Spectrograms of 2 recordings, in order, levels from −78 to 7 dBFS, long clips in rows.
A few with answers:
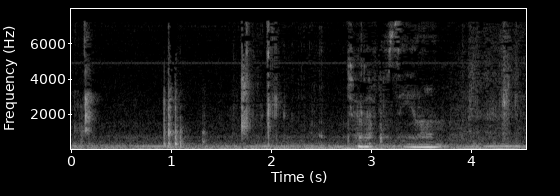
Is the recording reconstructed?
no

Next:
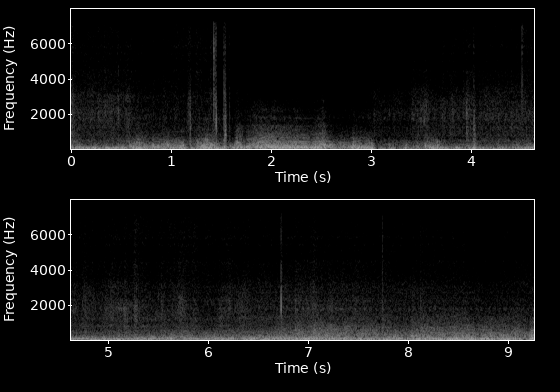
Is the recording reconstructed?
yes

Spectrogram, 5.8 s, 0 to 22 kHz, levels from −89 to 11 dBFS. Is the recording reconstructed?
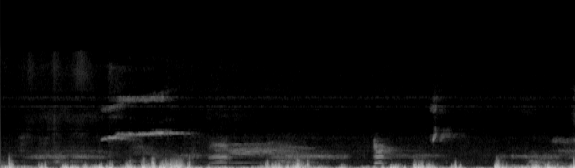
yes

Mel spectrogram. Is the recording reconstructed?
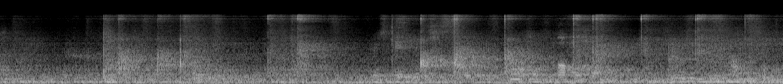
yes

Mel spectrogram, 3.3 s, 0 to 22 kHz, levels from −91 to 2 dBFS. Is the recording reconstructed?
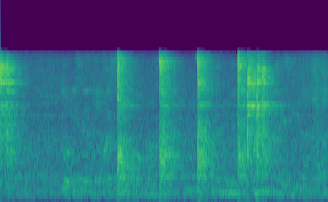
no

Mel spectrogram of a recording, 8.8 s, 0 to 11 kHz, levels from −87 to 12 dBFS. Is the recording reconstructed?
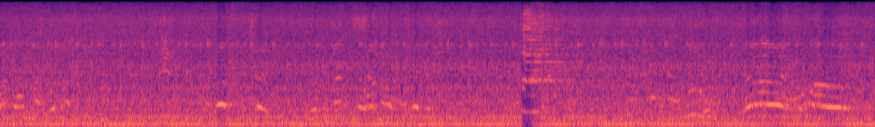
no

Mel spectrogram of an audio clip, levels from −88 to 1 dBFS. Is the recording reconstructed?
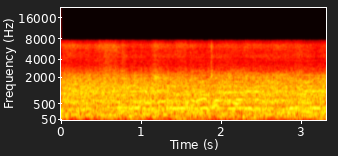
yes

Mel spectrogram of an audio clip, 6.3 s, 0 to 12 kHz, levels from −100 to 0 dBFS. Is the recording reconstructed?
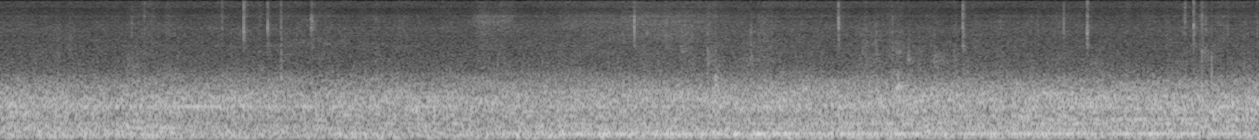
yes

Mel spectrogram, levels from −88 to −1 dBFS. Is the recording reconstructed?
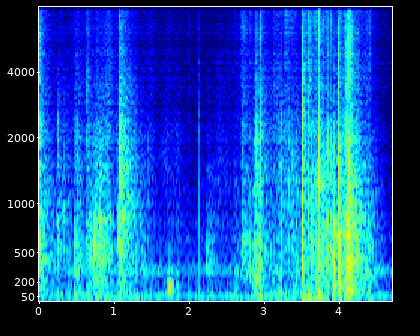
yes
